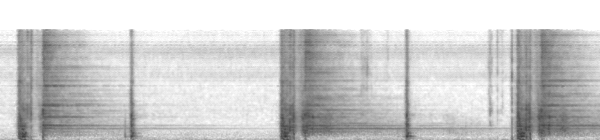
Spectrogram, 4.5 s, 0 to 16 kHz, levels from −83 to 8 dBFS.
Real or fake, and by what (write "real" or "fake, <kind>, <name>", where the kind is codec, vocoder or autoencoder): fake, vocoder, Vocos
